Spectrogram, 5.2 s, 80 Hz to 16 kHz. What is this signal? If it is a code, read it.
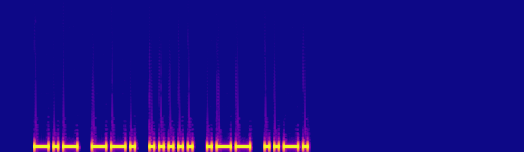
Morse code, heard as a keyed tone, about 25 wpm, 700 Hz. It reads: KG5WF
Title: USA Call Signs - 5 Characters - Repeated 3x - 25wpm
